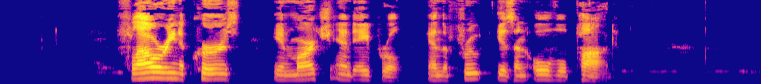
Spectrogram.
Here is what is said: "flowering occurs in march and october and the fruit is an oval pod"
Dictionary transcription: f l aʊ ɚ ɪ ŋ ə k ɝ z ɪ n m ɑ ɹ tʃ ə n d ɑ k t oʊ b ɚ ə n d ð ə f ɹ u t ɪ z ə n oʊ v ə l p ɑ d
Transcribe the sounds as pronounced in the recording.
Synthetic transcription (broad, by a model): f l aʊ ɚ ɪ ŋ ə k ɝ z ɪ n m ɑ ɹ tʃ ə n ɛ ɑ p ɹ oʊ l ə n ð ə f ɹ u t ɪ z ə n oʊ v l p ɑ d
